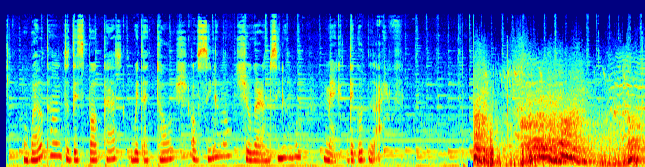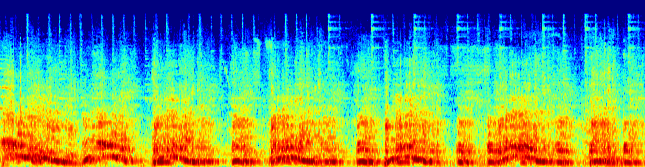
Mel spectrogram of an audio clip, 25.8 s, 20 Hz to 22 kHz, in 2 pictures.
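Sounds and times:
speech: 0:00.4 - 0:07.8
lion roaring: 0:09.4 - 0:25.7.

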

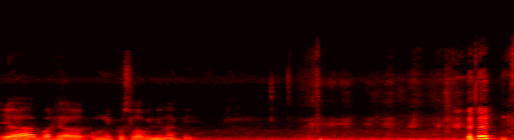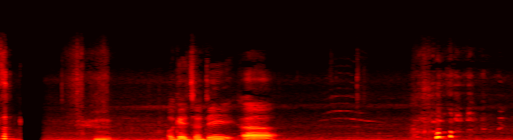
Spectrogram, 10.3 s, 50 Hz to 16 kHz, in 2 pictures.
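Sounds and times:
speech: 0:00.0 - 0:02.2, 0:04.7 - 0:05.4, 0:06.1 - 0:08.0
laughter: 0:03.1 - 0:05.4, 0:09.3 - 0:10.2
kitten mewing: 0:08.3 - 0:09.0.

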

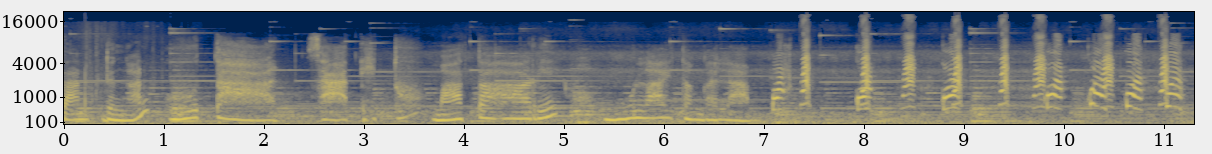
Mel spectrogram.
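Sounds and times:
speech: 0:00.0 - 0:01.6, 0:02.8 - 0:09.4
duck quacking: 0:07.1 - 0:11.2.

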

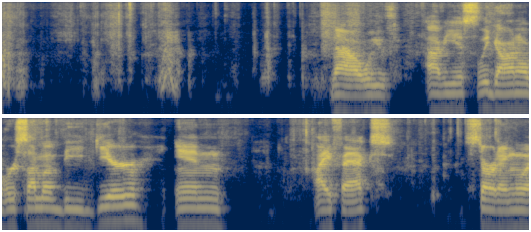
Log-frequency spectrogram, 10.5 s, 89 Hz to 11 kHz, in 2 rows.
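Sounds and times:
zipper on a pouch being opened: 0:00.9 - 0:02.0
speech: 0:03.3 - 0:07.6, 0:08.4 - 0:09.2, 0:09.9 - 0:10.5.

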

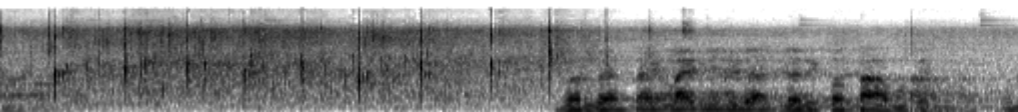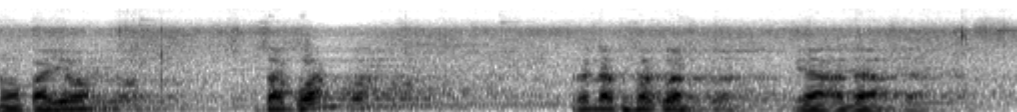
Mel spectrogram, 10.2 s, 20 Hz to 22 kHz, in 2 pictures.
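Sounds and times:
audience applauding: 0:00.0 - 0:03.4
speech: 0:02.8 - 0:07.1, 0:07.9 - 0:09.8.

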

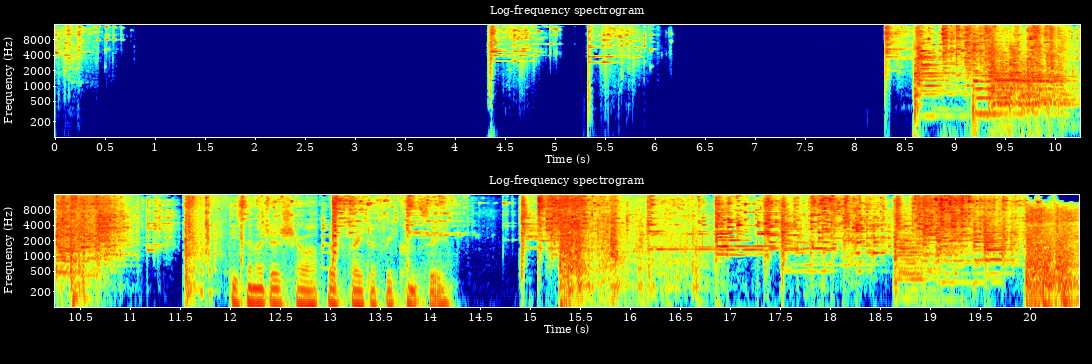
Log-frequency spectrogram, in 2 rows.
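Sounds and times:
glass shattering and tinkling shards: 0:00.0 - 0:00.8, 0:04.3 - 0:06.2, 0:08.3 - 0:20.4
phone screen glass cracking sharply: 0:08.4 - 0:12.1, 0:13.0 - 0:20.4
speech: 0:12.1 - 0:14.3.

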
